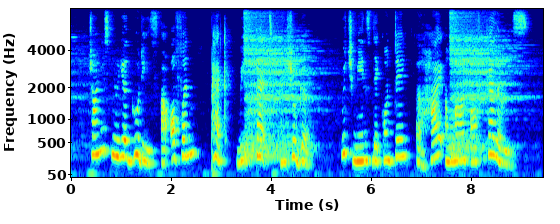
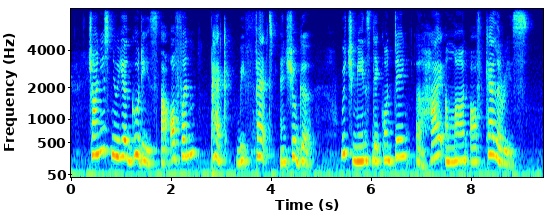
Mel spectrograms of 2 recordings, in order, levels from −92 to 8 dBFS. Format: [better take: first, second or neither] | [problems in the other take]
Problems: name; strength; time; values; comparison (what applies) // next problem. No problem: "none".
second | noise reduction (classical method log-MMSE)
